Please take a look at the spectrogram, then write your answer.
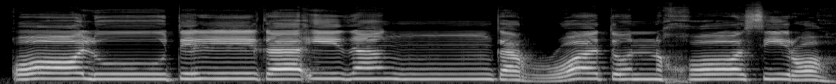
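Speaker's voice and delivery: slow, loud, high melodic tarteel; Quran recitation. Shown as a demonstration. Teacher models the verse for students in a loud, slow, high chant. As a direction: sing out the verse with long vowels.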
